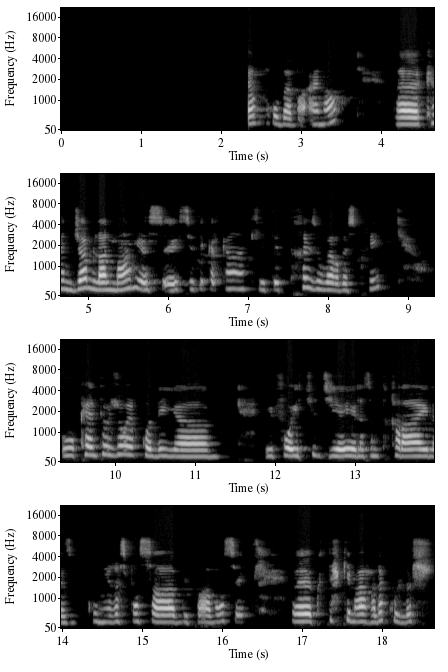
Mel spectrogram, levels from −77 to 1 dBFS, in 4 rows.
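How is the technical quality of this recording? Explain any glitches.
The recording has one clear glitch, an audio dropout to silence from the start until 2.34 s. For those first 2.34 seconds there is dead silence with no room tone, most likely because the input was lost and the recorder kept writing silence. The speech then enters abruptly mid-flow, and whatever was said before that point is missing.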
